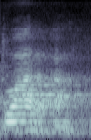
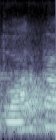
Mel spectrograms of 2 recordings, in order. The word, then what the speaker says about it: द्वारका: शब्द और आता है द्वारका ठीक है द्वारका ये इसका शुद्ध उच्चारण द्वारका होना चाहिए लेकिन ये अशुद्ध उच्चारण इसका प्रचलन में है वो है द्वारिका अशुद्ध उच्चारण क्या है इसका द्वारिका और ऐसा ही फिर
